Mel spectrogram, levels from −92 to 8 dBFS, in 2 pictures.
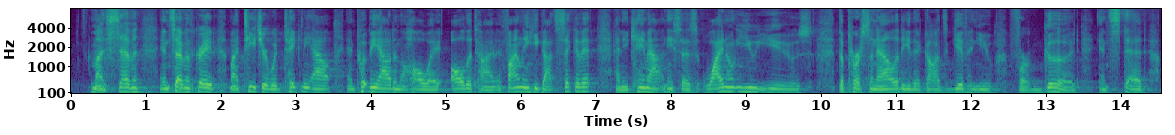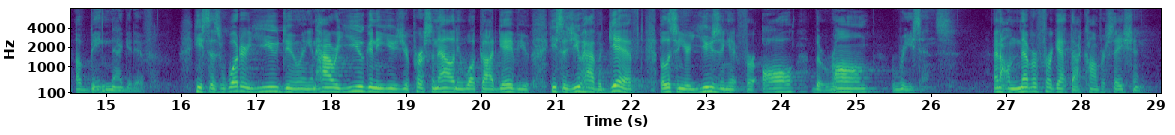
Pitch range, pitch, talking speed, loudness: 110-135 Hz, 120 Hz, 190 wpm, -22 LUFS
